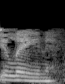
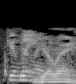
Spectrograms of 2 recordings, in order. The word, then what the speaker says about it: Ghislaine: How is it pronounced? – Ghislaine. – Ghislaine. Okay, silent S.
